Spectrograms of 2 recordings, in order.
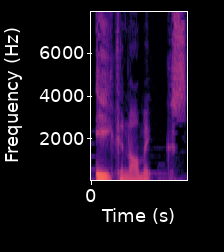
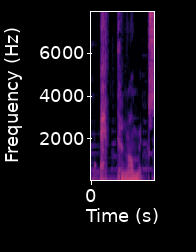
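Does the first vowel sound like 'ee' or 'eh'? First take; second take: ee; eh. First: The first vowel sounds like the letter E. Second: The first vowel sounds like a short 'eh'. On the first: "E 定系A 咧？" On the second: "E 定系A 咧？"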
